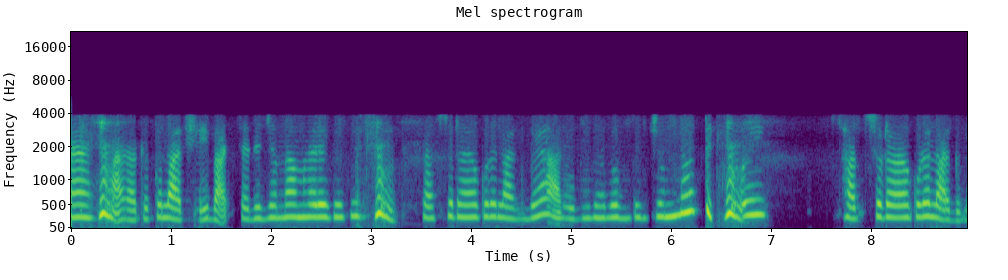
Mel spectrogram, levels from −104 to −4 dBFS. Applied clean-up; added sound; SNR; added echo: neural separator model SepFormer WHAM!.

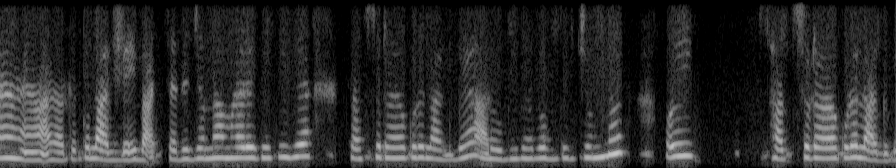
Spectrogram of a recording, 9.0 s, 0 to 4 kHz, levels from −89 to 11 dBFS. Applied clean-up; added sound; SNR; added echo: none; none; none; none.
